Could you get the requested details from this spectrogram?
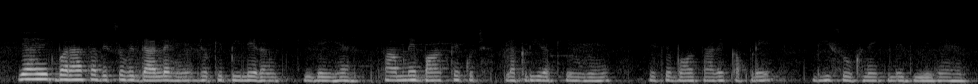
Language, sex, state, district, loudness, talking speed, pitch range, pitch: Hindi, female, Bihar, Muzaffarpur, -29 LUFS, 195 wpm, 175-195 Hz, 180 Hz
